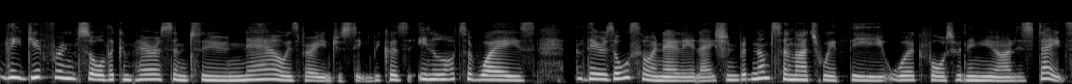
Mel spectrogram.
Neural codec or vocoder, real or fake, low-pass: codec, 24 kHz, 0.9 kbps, WavTokenizer, small release; fake; 7.2 kHz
